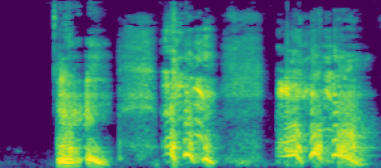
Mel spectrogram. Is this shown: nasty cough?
yes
